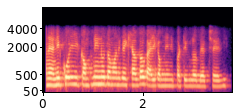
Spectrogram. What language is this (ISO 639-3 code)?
guj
